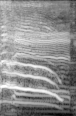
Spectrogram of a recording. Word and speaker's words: Zain: We were saying Zain on commentary. Yeah, that is the real pronunciation of mine.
